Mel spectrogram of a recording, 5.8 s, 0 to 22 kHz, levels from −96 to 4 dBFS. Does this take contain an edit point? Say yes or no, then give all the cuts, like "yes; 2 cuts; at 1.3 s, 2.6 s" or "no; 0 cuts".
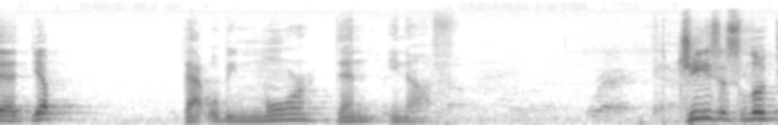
yes; 1 cut; at 1.3 s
